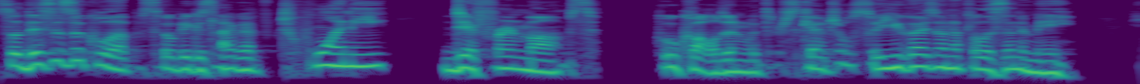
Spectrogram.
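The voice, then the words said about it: Hoarse, strained voice. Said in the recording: “Sorry about my voice. I'm struggling hard. I get laryngitis”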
